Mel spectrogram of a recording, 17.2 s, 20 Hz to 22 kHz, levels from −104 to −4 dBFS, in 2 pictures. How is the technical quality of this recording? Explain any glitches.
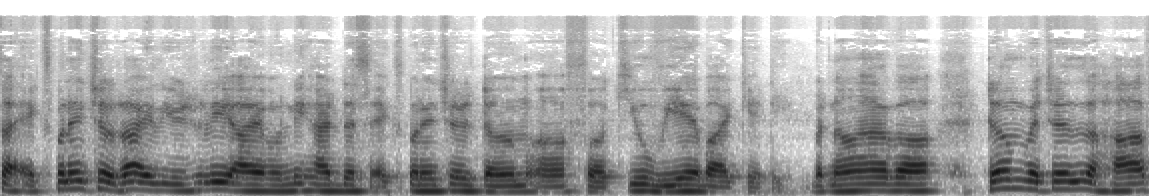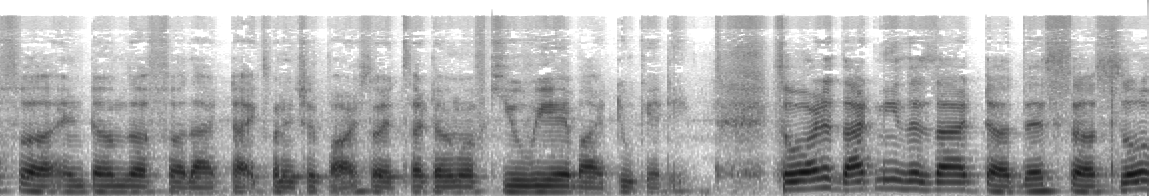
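Listening through the recording, nothing stood out as a glitch or technical problem.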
